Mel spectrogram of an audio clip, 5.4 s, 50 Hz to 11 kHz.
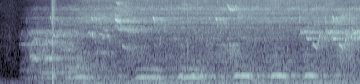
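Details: Female Great Horned Owl of a pair in a tree at Bois D'Arc WMA near Hope, Arkansas, on 19 November 2025. She gives a run of about seven deep, soft hoots, roughly two per second, over thin high chirps from smaller birds.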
